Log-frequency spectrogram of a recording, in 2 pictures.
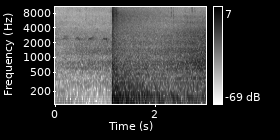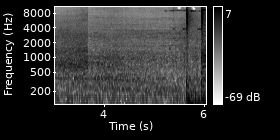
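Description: A car driving, a loud, steady low engine-and-road rumble that cuts in suddenly about a second in. A sharp hit comes near the end.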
